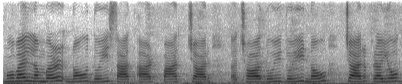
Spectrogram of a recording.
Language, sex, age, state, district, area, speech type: Nepali, female, 18-30, West Bengal, Darjeeling, rural, read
